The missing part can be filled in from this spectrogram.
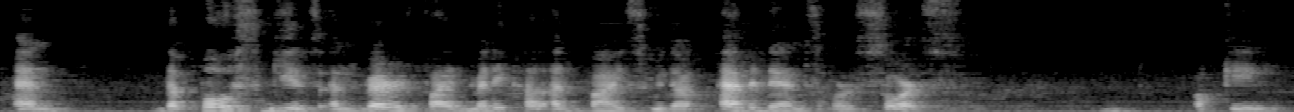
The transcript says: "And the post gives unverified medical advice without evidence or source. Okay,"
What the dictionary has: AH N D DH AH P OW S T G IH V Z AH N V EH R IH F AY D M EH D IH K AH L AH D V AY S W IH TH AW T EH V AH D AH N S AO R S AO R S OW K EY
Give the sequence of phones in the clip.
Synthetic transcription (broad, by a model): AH N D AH P OW S T G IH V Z AH N V EH R IH F AY D M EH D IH K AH L AH D V AY S W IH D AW T EH V AH D AH N S AO R S AO R S OW K EY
